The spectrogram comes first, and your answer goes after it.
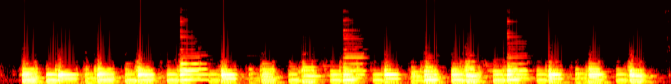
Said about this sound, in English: we're just going to add the open high E string to the existing patterns that we established in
